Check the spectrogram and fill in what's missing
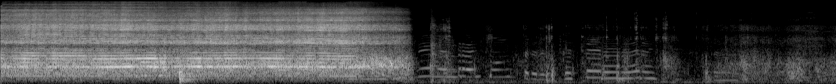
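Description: A power saw cuts a window opening in wood framing, a loud, steady whine for about four seconds that then stops abruptly and gives way to a voice talking.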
